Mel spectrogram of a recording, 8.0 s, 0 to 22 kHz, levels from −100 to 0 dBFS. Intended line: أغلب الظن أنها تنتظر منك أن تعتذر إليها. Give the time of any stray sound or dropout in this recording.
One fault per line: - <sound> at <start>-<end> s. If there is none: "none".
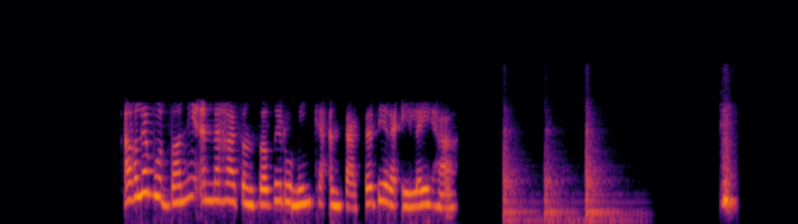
- thud at 5.0-6.6 s
- whoosh at 7.2-7.4 s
